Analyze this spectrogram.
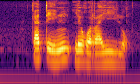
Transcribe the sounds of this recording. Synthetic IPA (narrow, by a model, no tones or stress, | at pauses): kʼatʼeŋ̩lɪɣʊraiːlɔ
